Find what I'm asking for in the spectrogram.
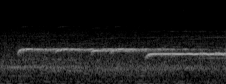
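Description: A long, steady two-note whistle from a crowd member at a Cardinals vs. Diamondbacks baseball game after a strikeout, a held high tone that steps down slightly midway, over faint crowd murmur.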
